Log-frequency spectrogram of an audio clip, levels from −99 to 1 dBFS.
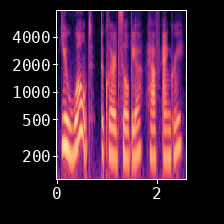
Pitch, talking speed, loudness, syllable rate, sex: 225 Hz, 140 wpm, -18 LUFS, 4.9 syllables/s, female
